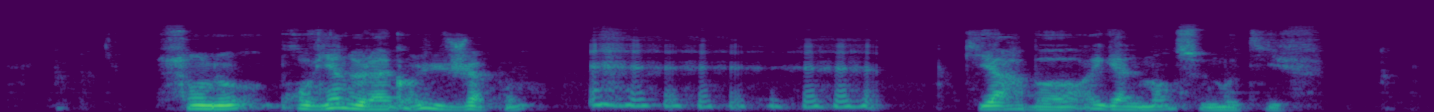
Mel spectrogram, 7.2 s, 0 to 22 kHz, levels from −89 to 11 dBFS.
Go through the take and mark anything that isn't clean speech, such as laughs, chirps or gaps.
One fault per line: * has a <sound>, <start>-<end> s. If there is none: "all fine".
* has a laugh, 2.9-4.5 s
